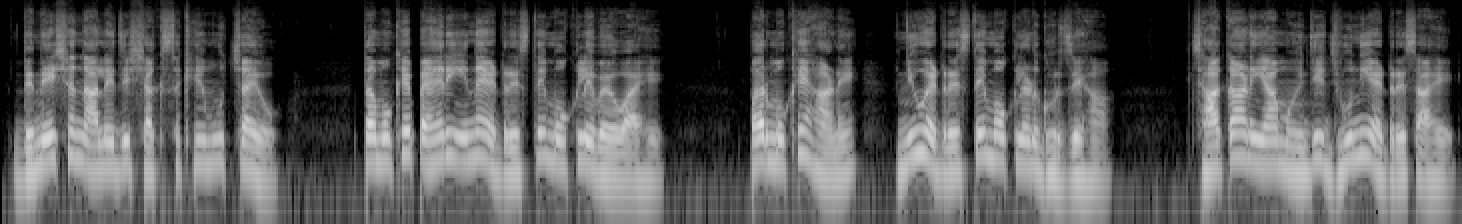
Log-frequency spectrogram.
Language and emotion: Sindhi, neutral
